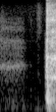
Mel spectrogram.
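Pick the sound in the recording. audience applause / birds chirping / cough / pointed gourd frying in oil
cough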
